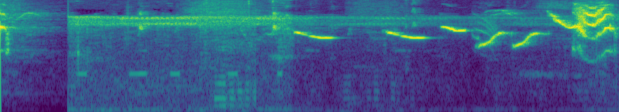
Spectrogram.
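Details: Double-collared seedeater (Sporophila nigricollis, papa-capim viviti): a male's song and a female's calls, used by breeders to "warm up" males. A long high thin whistle, then quick, sharp, down-slurred high notes ending in a buzzy twitter, over a faint low hum.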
